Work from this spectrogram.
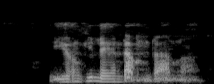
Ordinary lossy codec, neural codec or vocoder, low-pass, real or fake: Opus, 64 kbps; vocoder, 22.05 kHz, 80 mel bands, HiFi-GAN; 7.2 kHz; fake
